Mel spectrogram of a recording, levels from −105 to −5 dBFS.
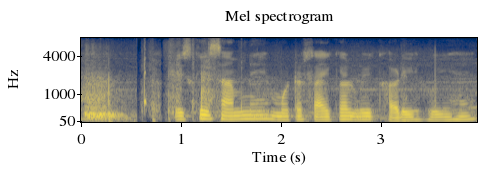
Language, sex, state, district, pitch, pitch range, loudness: Hindi, male, Bihar, Kaimur, 110 Hz, 100-120 Hz, -18 LUFS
